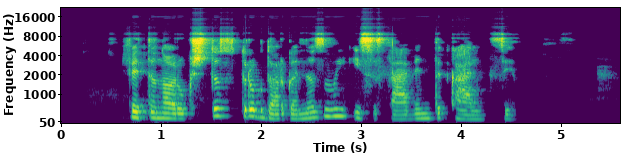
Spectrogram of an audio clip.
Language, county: Lithuanian, Kaunas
